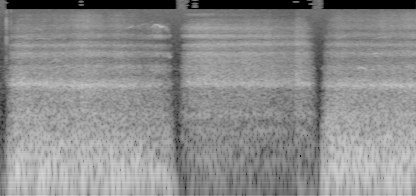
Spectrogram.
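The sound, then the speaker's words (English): Heavy breathing through a mask: loud, hoarse, raspy breaths that run almost continuously, broken by two brief gaps into long labored draws and releases. “There's some heavy breathing going on behind me because this guy can't breathe in this mask.”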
